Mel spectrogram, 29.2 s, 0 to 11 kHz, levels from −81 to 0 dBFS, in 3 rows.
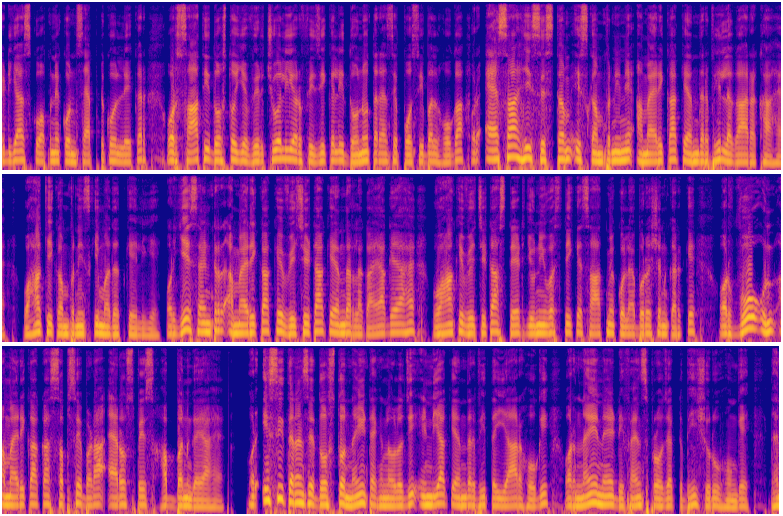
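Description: No technical faults can be heard anywhere in this audio. Nothing in it breaks, stalls or changes character at any point.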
